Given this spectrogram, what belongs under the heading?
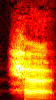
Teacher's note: Ha dari tengah tenggorokan.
